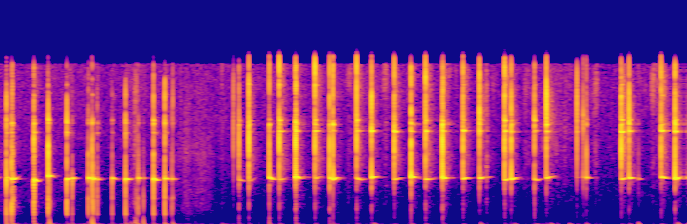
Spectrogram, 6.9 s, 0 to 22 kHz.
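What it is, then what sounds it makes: Glass perfume bottle. A rectangular black glass perfume bottle with a square cap is held in one hand and tapped with long acrylic nails, giving about 33 quick, sharp glass clinks. Each tap carries a short, high ringing tone, with a brief pause near the two-second mark before the steady tapping resumes.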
